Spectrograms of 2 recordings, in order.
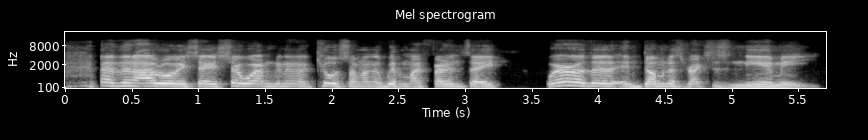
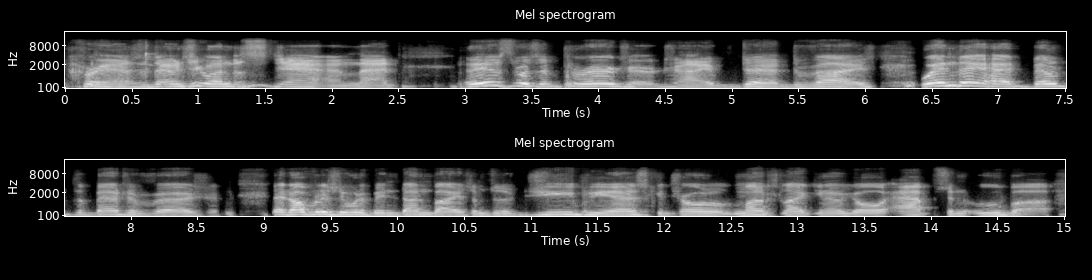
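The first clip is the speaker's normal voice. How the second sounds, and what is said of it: Imitates another person's voice. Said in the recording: “I will put on Jamie's voice when he defends this. ... My best impression”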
